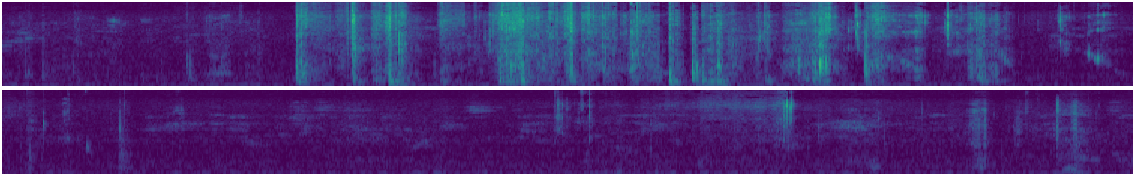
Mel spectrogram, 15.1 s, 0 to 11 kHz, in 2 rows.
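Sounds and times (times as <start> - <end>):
person chewing crunchy frost: 2.0 - 8.2, 12.6 - 14.9.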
